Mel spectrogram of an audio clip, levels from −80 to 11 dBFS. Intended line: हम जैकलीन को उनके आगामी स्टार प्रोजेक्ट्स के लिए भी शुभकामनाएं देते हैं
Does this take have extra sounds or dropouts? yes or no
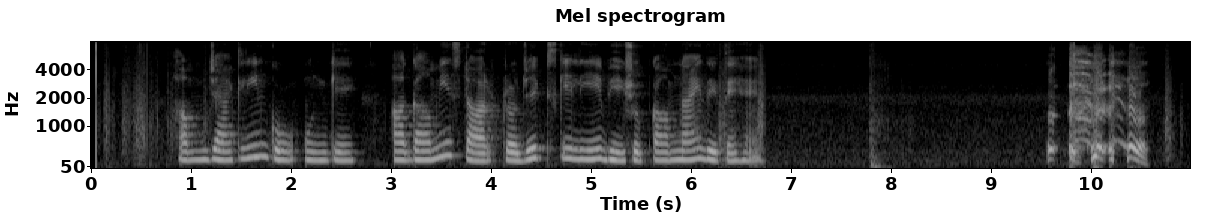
yes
